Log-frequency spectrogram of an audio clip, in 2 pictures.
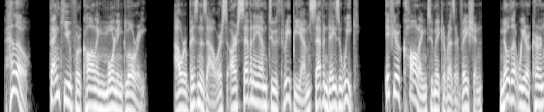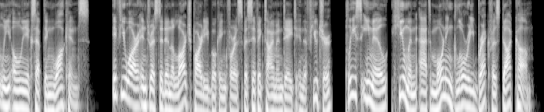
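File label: Flemish, male, English, voicemail IVR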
